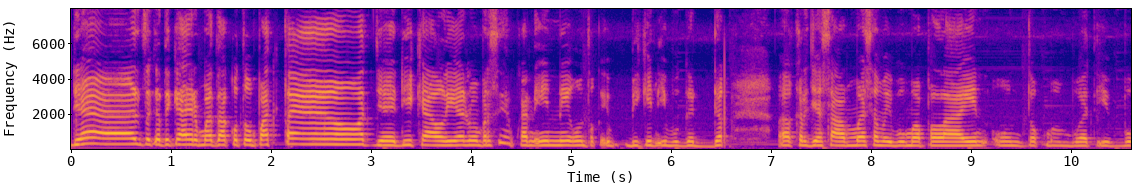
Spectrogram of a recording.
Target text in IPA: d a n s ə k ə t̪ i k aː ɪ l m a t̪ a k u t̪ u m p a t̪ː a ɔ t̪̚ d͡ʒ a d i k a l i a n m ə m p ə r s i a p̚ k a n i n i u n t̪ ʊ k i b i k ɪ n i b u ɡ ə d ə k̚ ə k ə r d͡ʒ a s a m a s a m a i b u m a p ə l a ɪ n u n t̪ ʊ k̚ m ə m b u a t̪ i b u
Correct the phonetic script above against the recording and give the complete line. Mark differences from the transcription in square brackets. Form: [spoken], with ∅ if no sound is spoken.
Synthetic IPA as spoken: d a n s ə k ə t̪ i k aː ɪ [r] m a t̪ a k u t̪ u m p a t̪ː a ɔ t̪̚ d͡ʒ a d i k a l i a n m ə m p ə r s i a p̚ k a n i n i u n t̪ ʊ k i b i k ɪ n i b u ɡ ə d ə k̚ ə k ə r d͡ʒ a s a m a s a m a i b u m a p ə l a ɪ n u n t̪ ʊ k̚ m ə m b u a t̪ i b u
